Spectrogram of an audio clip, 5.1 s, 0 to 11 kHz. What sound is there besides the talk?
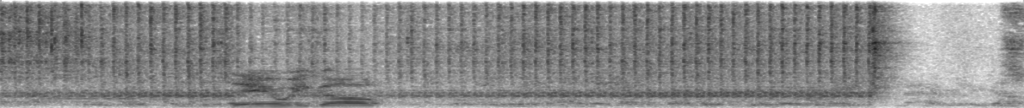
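Sankyo Sound 600 film projector threading film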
